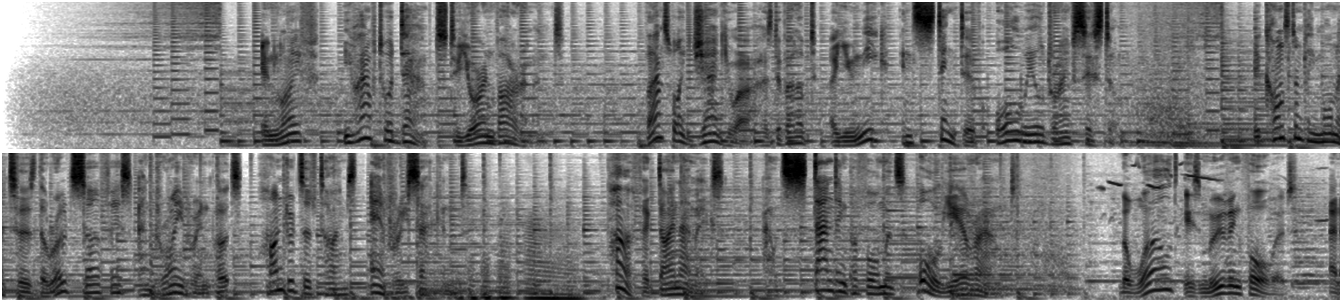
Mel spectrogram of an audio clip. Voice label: Commercials

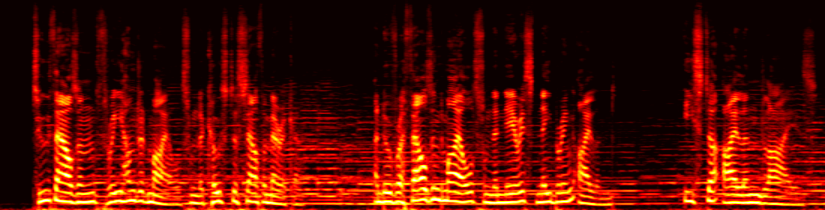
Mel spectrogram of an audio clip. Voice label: Documentary

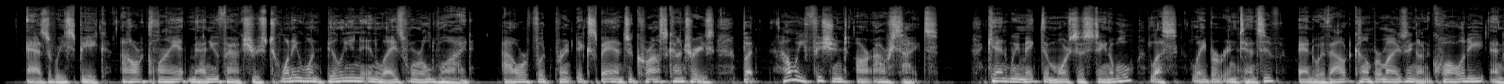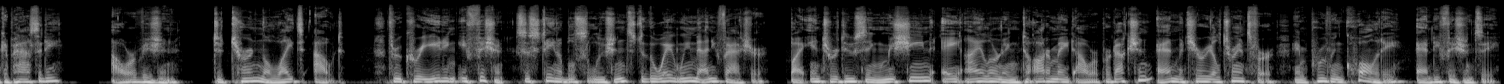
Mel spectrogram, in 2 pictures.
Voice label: corporate

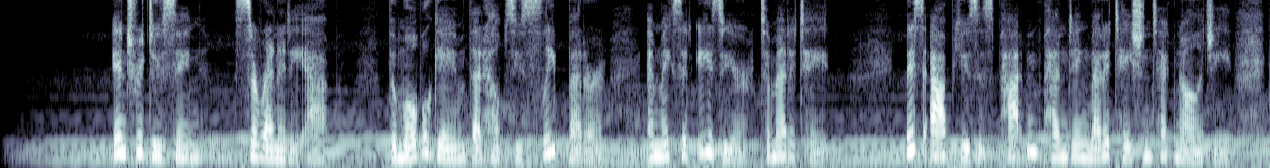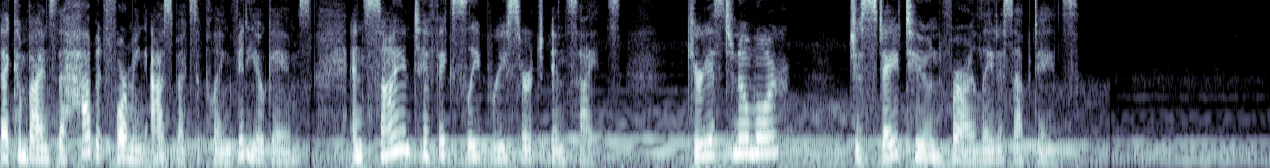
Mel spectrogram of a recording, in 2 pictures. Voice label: Explainer Video

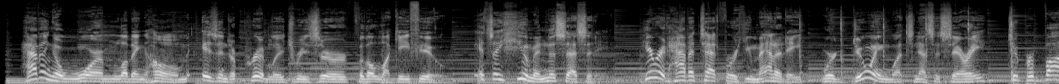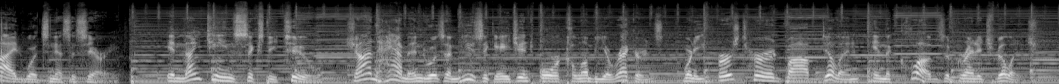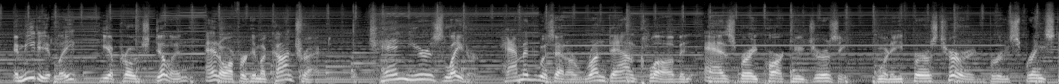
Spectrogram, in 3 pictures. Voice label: Narr demo

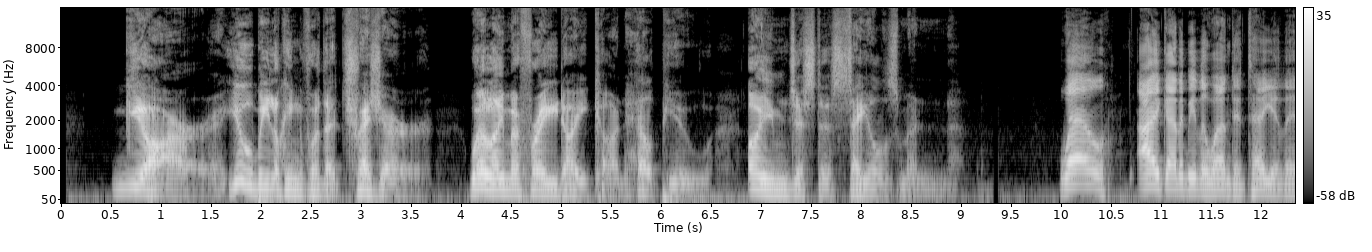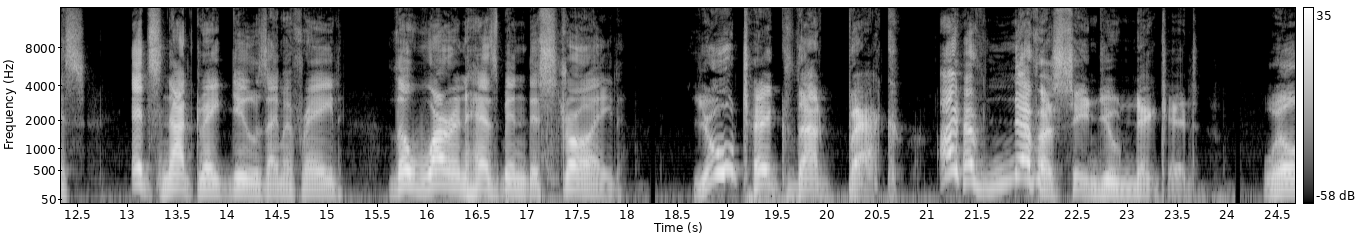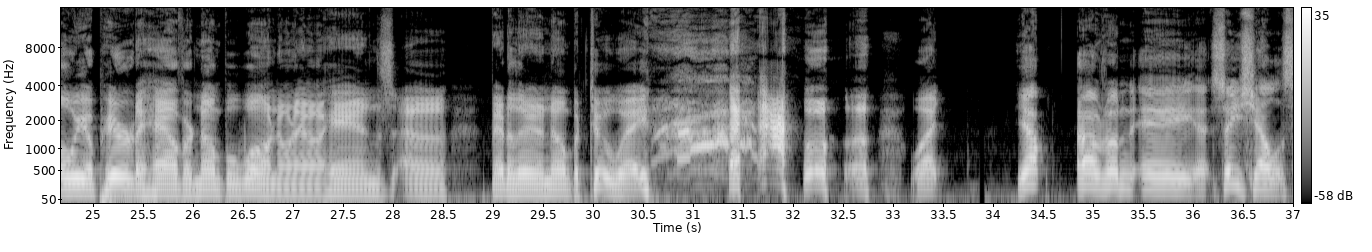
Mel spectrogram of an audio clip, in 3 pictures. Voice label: CHARACTER VOICES

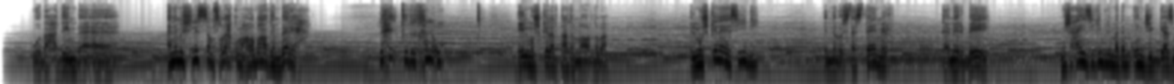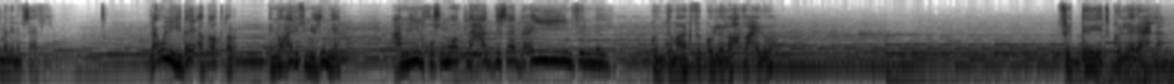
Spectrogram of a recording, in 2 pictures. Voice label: Commercial EG

